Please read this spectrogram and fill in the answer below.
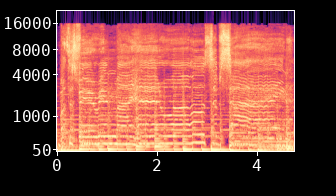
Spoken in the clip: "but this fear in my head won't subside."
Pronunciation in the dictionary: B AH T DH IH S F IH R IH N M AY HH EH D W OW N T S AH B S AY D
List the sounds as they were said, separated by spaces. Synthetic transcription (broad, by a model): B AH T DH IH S F IH R IH N M AY HH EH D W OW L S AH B S AY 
